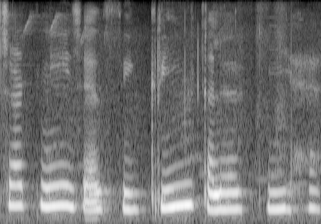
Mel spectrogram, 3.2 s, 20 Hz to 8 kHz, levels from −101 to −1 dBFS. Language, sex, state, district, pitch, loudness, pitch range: Hindi, female, Bihar, Kaimur, 240 Hz, -13 LUFS, 220-270 Hz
